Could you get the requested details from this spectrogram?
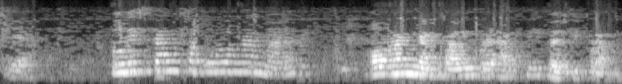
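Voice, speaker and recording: A woman giving a preaching talk to a congregation, animated, acting out conversations and often addressing her listeners directly. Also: a little high, slow pace. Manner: animated, acts out dialogue, keeps addressing the listeners. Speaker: speaker at a church family fellowship. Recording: echoey hall from far off, dull sound, faint noise.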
